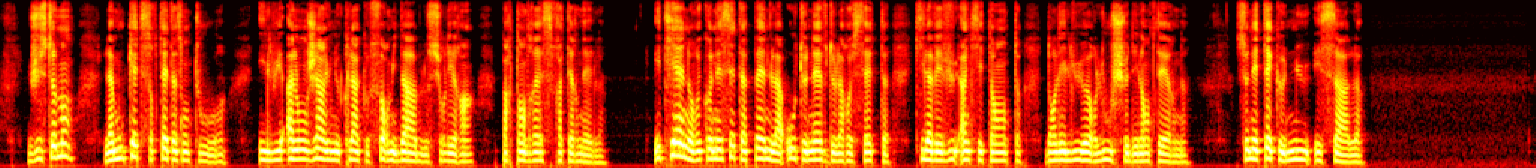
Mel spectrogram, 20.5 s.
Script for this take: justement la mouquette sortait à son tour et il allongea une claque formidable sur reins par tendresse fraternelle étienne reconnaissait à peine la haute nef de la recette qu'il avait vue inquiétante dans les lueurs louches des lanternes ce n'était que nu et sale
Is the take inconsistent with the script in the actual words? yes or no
yes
